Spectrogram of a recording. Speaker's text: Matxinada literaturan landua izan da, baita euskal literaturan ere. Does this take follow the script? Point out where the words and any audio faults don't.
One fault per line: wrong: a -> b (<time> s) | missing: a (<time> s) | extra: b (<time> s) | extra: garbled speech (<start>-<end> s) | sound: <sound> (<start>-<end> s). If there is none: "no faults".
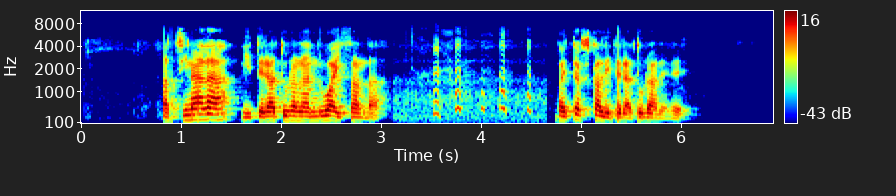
sound: laugh (3.2-4.5 s)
